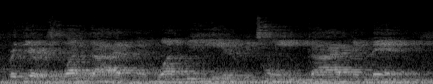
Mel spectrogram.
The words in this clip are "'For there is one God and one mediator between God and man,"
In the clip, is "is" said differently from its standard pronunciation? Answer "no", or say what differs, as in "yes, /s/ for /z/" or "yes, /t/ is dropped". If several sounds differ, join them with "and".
no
